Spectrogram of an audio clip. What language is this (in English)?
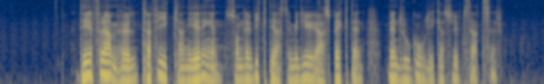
Swedish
